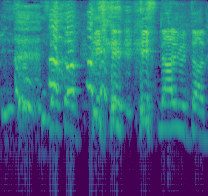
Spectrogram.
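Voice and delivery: high, squeaky through tears of laughter; after laughing hard. Real, not acted. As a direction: choke the words out between laughs. Laughing too hard to speak.

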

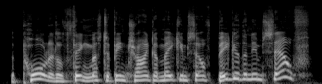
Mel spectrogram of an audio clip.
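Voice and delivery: high-pitched earnest subordinate; high character voice; Carrot. A narrator's reading. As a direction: lift the pitch for an innocent young guard. Carrot reasons aloud in story.

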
